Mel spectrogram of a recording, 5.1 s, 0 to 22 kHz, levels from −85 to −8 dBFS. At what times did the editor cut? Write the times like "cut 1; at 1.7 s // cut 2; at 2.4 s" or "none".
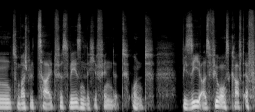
none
